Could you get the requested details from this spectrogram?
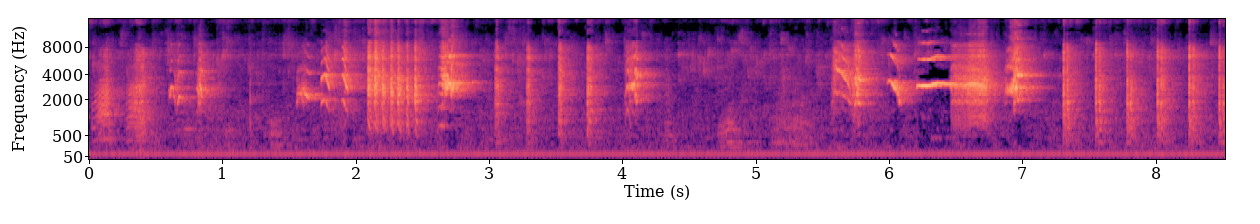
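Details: Rapid chattering song of a jalak kebo, or Javan myna, from a long tutor recording: dense harsh rasps and clicks, a loud grating stretch mid-way, then squealing whistles and sharp chips, with a constant low electrical hum.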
